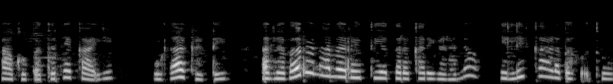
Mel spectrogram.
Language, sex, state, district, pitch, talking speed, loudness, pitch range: Kannada, female, Karnataka, Dharwad, 275 Hz, 90 wpm, -20 LUFS, 255-325 Hz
